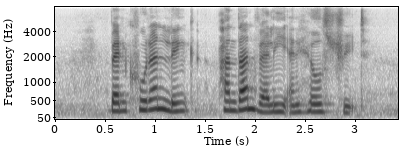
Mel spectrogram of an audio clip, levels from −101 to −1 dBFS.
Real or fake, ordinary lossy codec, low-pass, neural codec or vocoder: fake; none; none; codec, 16 kHz, 4 kbps, X-Codec, HuBERT features, trained on LibriSpeech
